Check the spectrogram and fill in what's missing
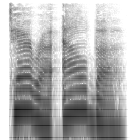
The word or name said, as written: terra alba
